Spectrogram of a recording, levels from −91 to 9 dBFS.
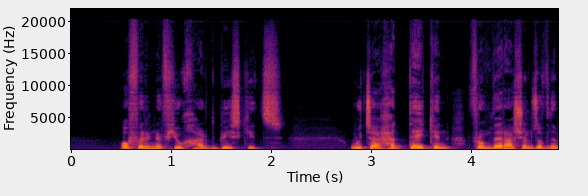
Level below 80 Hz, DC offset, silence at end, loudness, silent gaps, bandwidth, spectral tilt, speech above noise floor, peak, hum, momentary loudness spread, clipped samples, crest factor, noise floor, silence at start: -70 dBFS; under 0.1%; 0 s; -26 LUFS; none; over 20 kHz; -6 dB/octave; 46 dB; -8 dBFS; none; 10 LU; under 0.1%; 18 dB; -71 dBFS; 0.5 s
